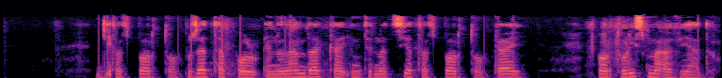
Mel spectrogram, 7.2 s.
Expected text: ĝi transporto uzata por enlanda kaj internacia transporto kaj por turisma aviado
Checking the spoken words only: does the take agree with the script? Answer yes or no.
yes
